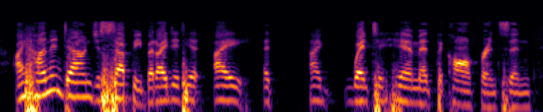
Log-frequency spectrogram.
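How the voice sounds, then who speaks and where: A woman organizing a tech meetup, introducing a guest speaker with an animated, enthusiastic manner. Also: lowish voice. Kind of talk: casual introduction. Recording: dull lo-fi audio.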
